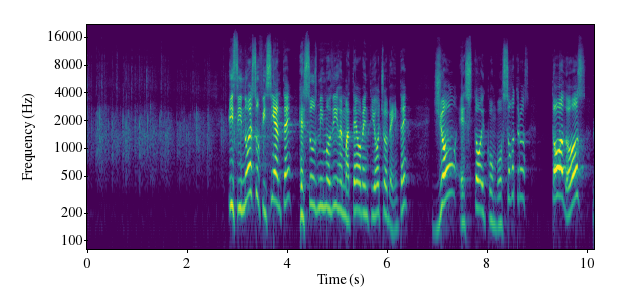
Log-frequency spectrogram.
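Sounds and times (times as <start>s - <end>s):
audience applauding: 0.0s - 3.0s
speech: 2.8s - 10.1s.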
